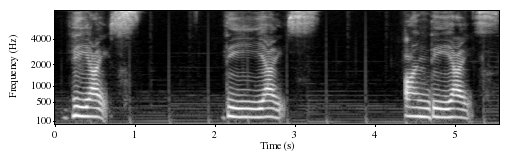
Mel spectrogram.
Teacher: I'm linking with a Y sound from the to ice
